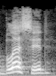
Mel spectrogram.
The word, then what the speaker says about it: blessed: a blessedness on that to be blessed or blessed as it is sometimes pronounced means to be in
